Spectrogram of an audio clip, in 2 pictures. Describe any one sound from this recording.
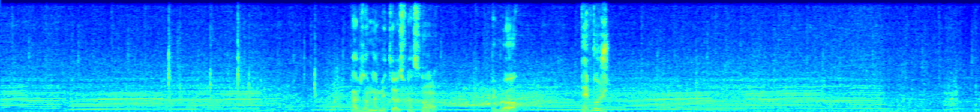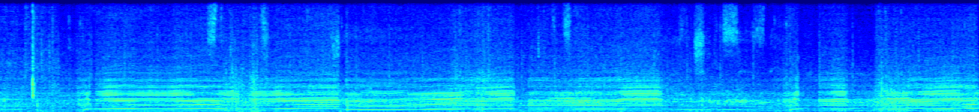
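A racing car engine roars, revving up and down through gear changes.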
